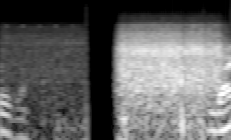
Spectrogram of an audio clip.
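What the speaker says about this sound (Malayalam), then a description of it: "നല്ല മഴയാണ് നല്ല മഴ നല്ല മഴയാണ് കൊടൂര മഴയാണ് ഫുള്ള് മഴയാണ്" Loud, dense roar of heavy rain pouring down close by, with a voice speaking over it and a brief dropout in the middle.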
